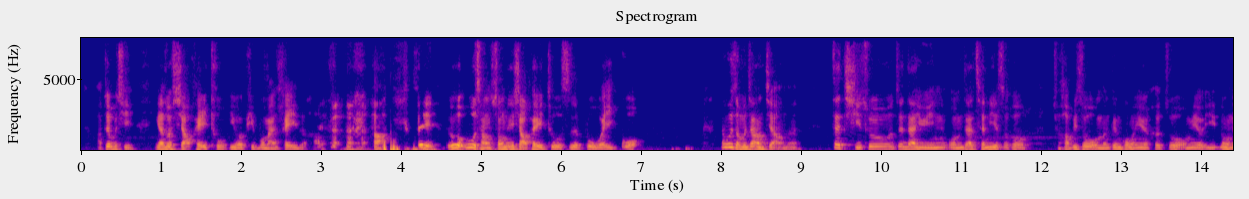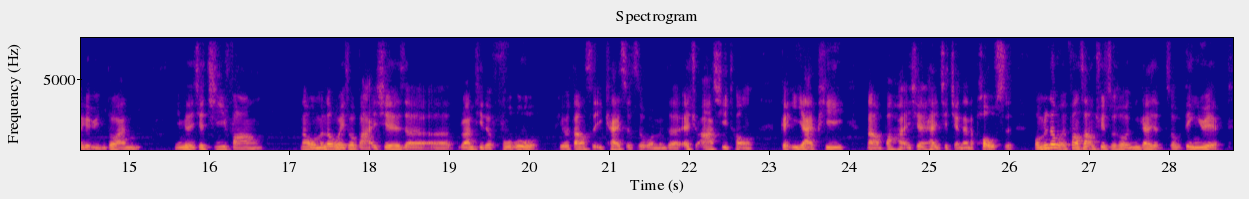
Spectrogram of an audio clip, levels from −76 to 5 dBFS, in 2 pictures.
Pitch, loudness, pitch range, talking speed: 125 Hz, -24 LUFS, 110-145 Hz, 310 characters per minute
